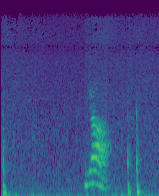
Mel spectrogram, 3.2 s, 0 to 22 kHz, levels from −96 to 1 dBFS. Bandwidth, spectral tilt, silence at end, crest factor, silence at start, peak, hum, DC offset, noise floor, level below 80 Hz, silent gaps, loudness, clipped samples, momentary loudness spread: 16.5 kHz; -6 dB/octave; 0.1 s; 22 dB; 0.05 s; -14 dBFS; none; under 0.1%; -55 dBFS; -48 dBFS; none; -32 LUFS; under 0.1%; 27 LU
